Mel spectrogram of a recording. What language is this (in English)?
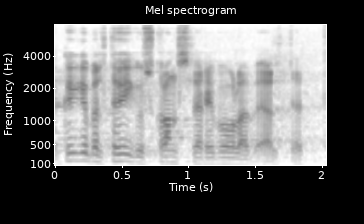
Estonian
